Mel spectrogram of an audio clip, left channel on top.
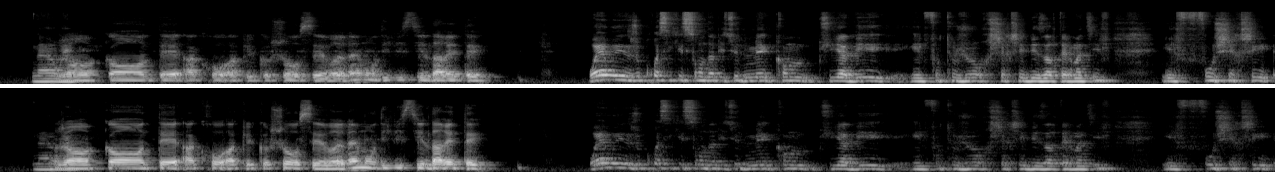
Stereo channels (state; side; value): normal; both; correlation 0.38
